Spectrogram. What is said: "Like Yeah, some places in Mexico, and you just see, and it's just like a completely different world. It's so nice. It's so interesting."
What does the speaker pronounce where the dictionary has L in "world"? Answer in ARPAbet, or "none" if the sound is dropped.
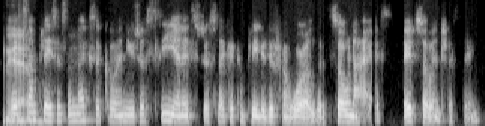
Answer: L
